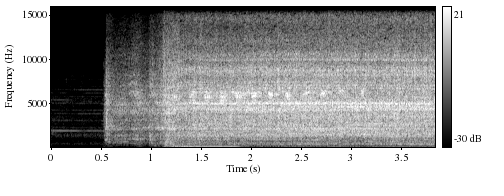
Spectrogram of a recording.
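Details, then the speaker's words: BMW E92 335i, first start after misfire repair with new spark plugs, a coolant leak still unresolved: the starter cranks briefly, the engine catches cleanly and settles to an even idle with smoke in the bay; it feels better, the misfire is gone. "[ __ ] that's just smoking up a storm in here first start definitely feel better than before"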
